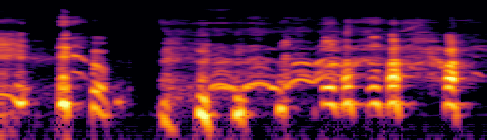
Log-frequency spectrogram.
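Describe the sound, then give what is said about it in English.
A yawn given voice: a run of short, breathy vocal bursts that rise into a squeaky, wavering whine and then break off. There is no talking. “Oh, no, she's yawning. Yawn number one.”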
